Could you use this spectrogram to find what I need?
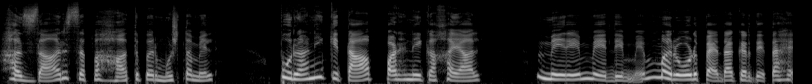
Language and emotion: Urdu, disgusted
